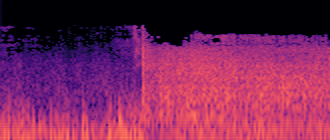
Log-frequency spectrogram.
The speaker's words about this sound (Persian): صدای توپخانه ارتش اسرائیل که جنوب لبنان را هدف قرار داد.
